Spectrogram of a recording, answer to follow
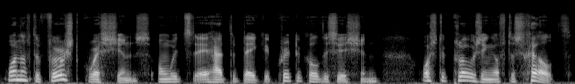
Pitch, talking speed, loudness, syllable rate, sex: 125 Hz, 210 wpm, -21 LUFS, 5.3 syllables/s, male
